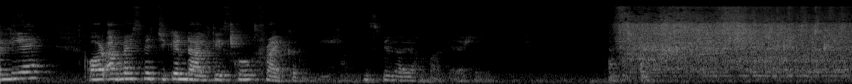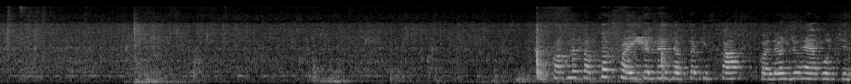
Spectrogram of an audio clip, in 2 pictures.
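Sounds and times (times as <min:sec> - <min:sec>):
chicken sizzling in hot oil: 0:06.1 - 0:17.0.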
